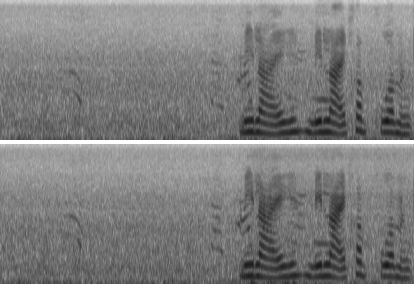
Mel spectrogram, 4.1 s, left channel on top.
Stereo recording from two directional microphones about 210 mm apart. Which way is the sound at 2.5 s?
10° left (ahead or behind).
